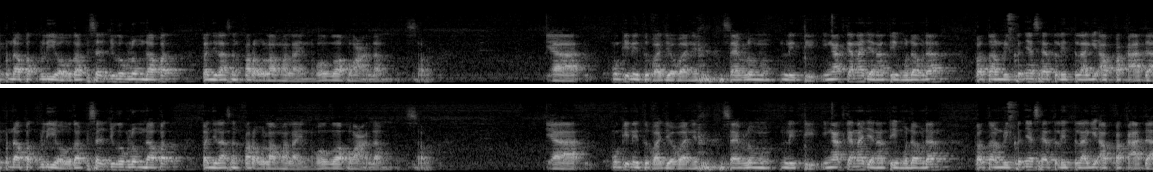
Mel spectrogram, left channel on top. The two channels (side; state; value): both; normal; correlation 0.58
